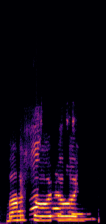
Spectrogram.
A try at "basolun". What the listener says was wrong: Basolun. Dengan so, jangan baca dengan sa. Ni bukan sa, ni so. Basolun. Basolun. Basolun. Basolun. Basolun.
